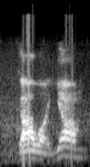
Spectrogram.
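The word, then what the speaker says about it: גויים: They look at the average person throughout the earth as goyim. Okay, which the proper Hebrew word for goyim is really gawayam. Okay, that's how you pronounce Gentile in the Hebrew, gawayam, which goes into, okay,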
